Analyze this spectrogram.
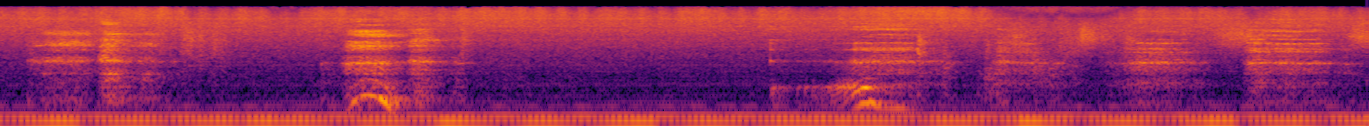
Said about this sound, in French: Tout à coup, il pleure. Se plaque deux contre la porte. Se laisse glisser sur le sol. Et là, il pleure. Un moment.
